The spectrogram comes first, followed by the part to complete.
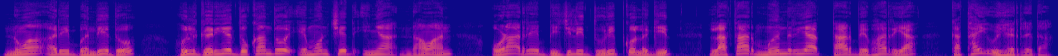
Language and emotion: Santali, disgusted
